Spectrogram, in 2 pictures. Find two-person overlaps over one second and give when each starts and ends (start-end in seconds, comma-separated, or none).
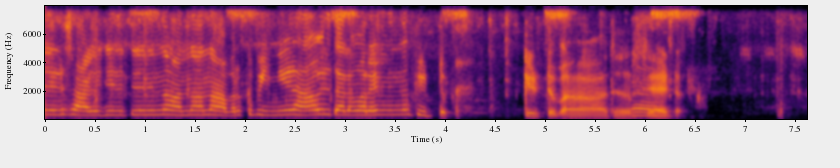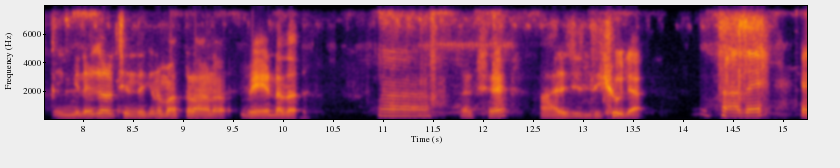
none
